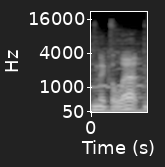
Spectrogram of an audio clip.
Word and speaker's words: Nicolet: 176 years ago, in 1836, Frenchman Joseph Nicolet, pronounced Nicolette nowadays, left Fort Snelling by canoe to explore and map the upper Mississippi region all the way to the river's source.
